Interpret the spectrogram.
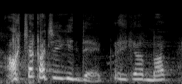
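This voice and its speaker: A man's voice: very high-pitched, big pitch swings, fast, slight background noise. An older man with a Gyeongsang accent preaching a sermon, talking with the congregation and prompting them with rhetorical questions. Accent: Gyeongsang Korean. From Gyeongsang region, South Korea. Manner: leads the congregation in repeating phrases. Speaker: pastor.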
